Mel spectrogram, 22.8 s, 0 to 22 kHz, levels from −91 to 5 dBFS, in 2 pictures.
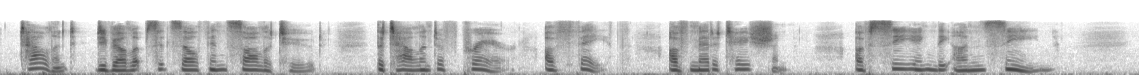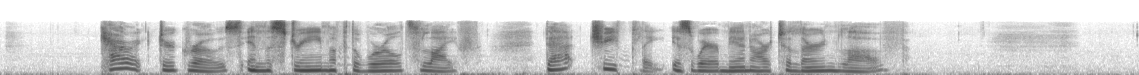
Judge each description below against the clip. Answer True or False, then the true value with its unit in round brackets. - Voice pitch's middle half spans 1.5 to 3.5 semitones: False (4.2 semitones)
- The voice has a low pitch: False (190 Hz)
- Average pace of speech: False (90 wpm)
